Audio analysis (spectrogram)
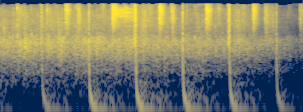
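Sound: audience applause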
